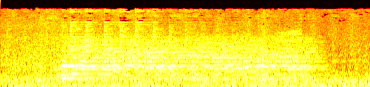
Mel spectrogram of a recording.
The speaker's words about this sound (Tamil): காடு மலை வீடுகள் கிராமம் எல்லாத்தையும் தாண்டி அந்த ரயில் அதிவேகமாக பயணிச்சிட்ருக்கு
